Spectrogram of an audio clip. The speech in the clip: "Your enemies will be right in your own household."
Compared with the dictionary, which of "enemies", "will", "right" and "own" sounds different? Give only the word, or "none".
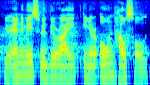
enemies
